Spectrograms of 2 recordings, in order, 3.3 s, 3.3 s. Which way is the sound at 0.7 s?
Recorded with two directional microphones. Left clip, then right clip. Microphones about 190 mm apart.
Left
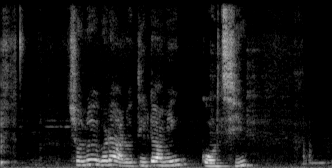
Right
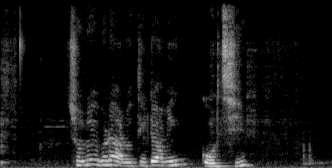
30° right (ahead or behind).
